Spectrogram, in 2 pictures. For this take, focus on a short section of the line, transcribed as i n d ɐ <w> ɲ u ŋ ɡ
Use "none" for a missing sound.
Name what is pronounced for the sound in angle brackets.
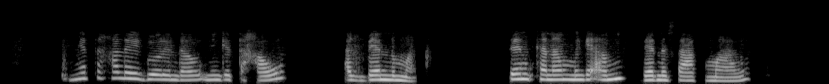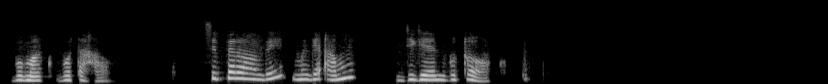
w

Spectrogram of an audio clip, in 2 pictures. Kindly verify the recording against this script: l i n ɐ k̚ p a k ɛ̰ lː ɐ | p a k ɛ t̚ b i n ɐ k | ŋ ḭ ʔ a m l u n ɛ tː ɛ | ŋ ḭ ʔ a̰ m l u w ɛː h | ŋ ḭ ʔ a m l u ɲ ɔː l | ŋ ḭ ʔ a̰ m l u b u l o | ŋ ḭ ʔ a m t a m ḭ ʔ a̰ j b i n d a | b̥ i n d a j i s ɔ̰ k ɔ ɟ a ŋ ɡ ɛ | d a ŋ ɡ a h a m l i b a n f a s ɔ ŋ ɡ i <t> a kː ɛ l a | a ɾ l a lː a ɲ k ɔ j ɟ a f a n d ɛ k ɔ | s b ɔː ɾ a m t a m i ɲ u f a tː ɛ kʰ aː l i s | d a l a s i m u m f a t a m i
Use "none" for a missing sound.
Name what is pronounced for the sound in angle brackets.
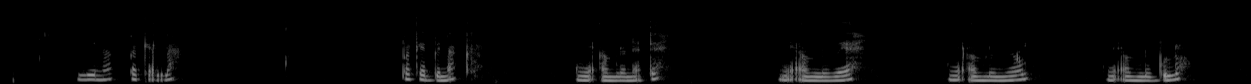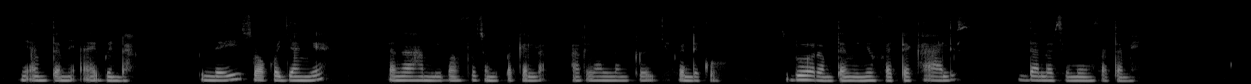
p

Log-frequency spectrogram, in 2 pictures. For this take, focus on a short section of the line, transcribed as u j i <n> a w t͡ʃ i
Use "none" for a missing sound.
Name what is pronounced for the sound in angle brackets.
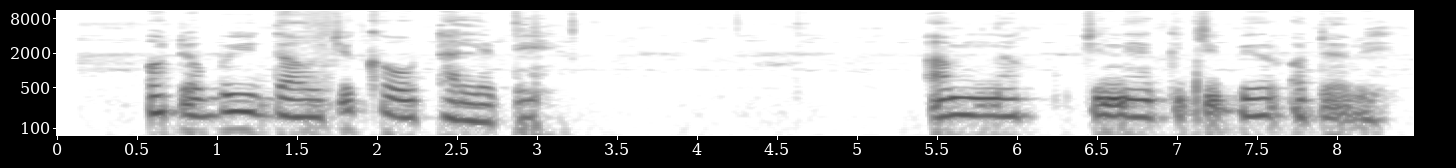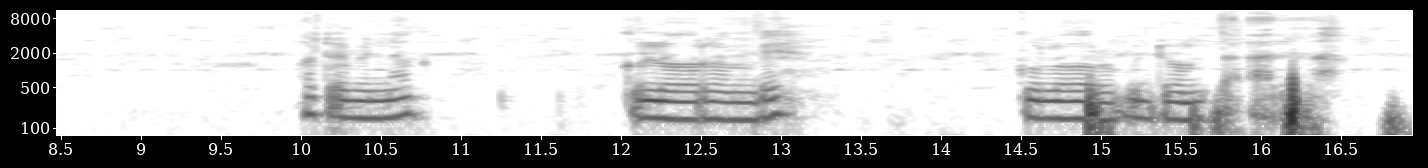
d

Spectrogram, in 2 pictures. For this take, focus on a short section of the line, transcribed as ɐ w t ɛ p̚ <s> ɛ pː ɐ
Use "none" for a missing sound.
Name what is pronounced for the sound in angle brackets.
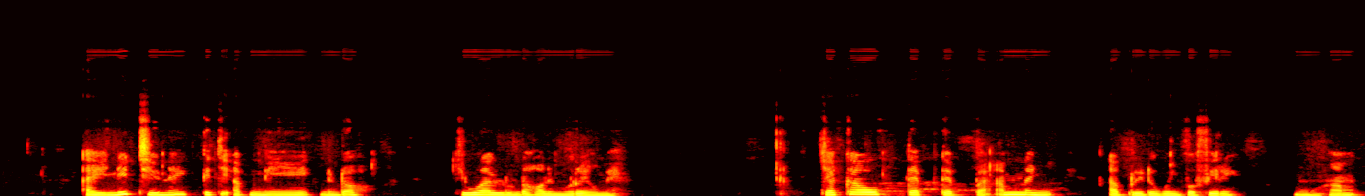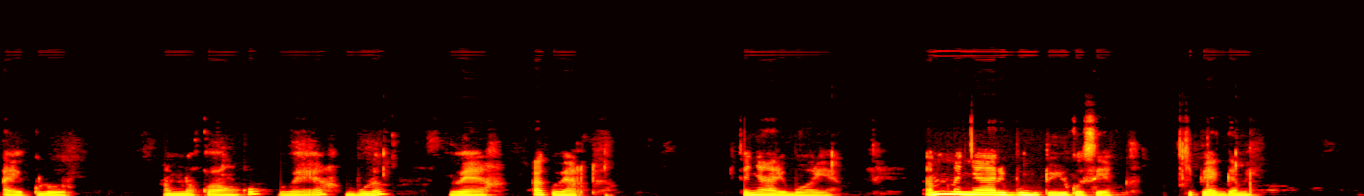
t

